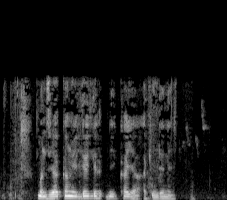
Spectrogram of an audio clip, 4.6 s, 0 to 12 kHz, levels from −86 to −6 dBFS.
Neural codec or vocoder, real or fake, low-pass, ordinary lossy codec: none; real; 7.2 kHz; AAC, 64 kbps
